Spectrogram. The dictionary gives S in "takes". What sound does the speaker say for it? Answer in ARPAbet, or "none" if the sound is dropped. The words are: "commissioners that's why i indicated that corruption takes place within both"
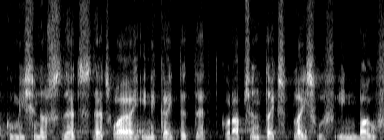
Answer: S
